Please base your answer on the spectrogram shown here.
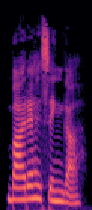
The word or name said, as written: बारहवसिंगा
